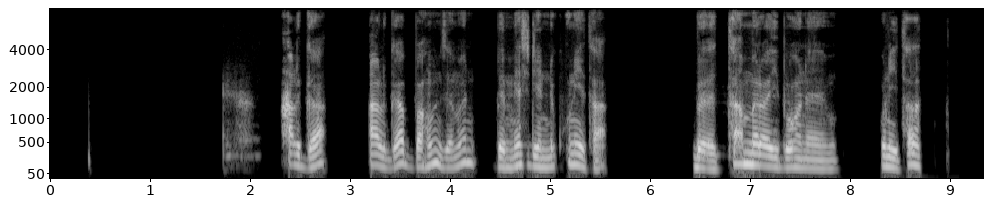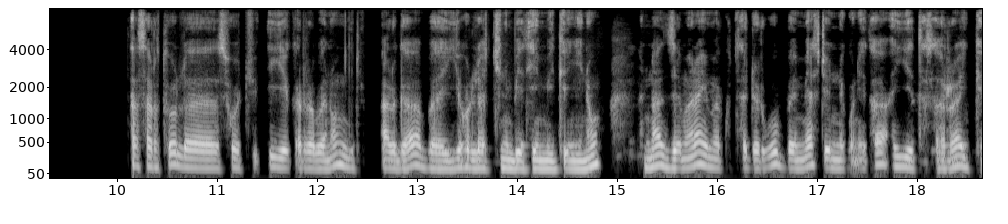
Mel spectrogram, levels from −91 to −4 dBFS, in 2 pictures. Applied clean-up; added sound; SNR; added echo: none; none; none; none.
